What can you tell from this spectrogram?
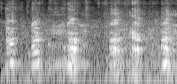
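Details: A pig snoring: rough, snuffling nasal grunts in a steady run, each brief and throaty, repeating roughly three times a second with only quiet breathing between them.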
